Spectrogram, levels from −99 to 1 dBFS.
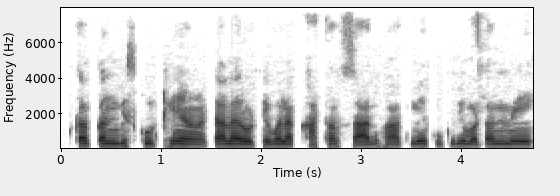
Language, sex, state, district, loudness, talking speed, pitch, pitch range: Chhattisgarhi, male, Chhattisgarh, Sarguja, -19 LUFS, 205 wpm, 145 Hz, 140-150 Hz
